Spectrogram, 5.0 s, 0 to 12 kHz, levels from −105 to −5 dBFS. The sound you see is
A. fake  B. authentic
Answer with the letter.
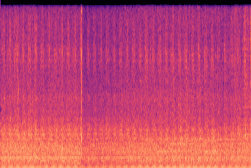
B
